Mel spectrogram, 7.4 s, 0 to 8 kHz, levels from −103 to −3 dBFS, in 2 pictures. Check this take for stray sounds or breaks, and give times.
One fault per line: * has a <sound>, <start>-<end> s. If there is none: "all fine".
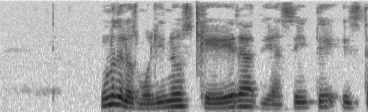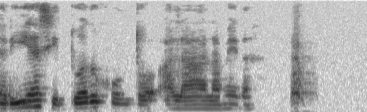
* has a bark, 6.6-6.9 s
